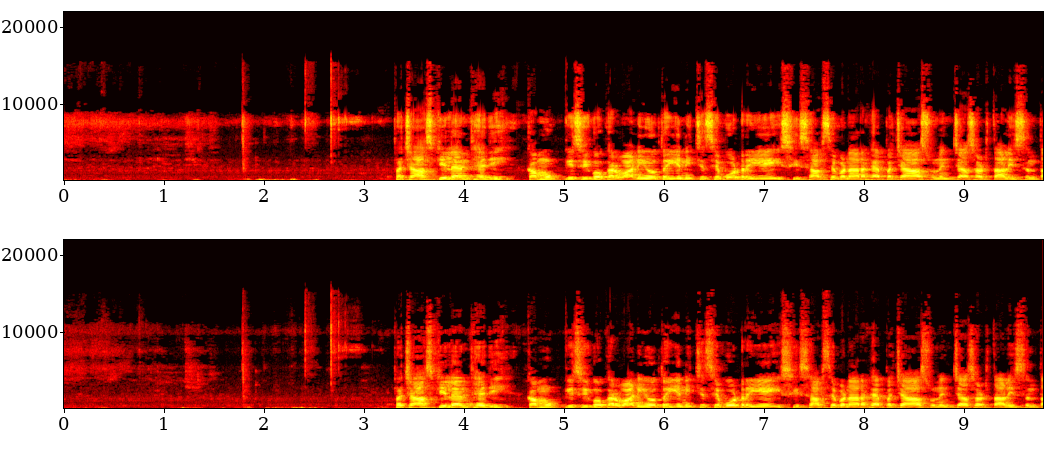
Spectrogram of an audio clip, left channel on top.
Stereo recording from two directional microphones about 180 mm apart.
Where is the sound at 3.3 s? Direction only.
10° right (ahead or behind).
